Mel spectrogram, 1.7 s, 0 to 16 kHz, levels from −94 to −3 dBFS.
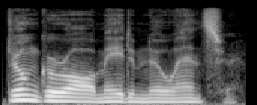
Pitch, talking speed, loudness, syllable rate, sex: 135 Hz, 210 wpm, -15 LUFS, 5.0 syllables/s, male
